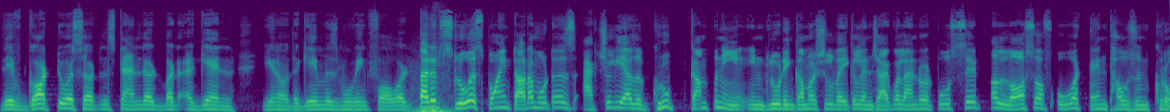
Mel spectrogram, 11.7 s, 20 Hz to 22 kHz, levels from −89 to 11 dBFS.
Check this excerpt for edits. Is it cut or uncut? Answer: cut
